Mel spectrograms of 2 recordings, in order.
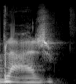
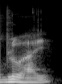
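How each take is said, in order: First: The first vowel sounds like an 'a'. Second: The first vowel sounds like an 'o'. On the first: The speaker calls it wrong. "et pas Blahaj" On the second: The speaker calls it right. "ça se prononce Blåhaj"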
